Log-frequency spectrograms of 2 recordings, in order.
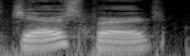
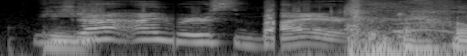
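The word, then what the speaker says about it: Jairus Byrd: His name is Jarris Bird. – Jairus Byer. – Oh my god. – Jairus Byer. – Their multiple pronunciations are all accepted.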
